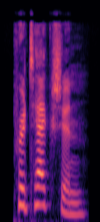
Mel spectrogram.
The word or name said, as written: protection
